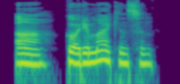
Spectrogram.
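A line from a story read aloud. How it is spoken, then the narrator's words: Listless voice. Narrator (Russian): проговорила вялым голосом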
